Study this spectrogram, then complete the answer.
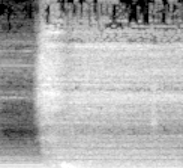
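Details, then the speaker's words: American Standard heat pump ending defrost: sudden loud rush of hissing air and refrigerant, then steady fan and compressor hum as the outdoor unit switches back to heating mode; normal byproduct of heat pumps. "So now the system has switched back to the heating mode, and everything should be heating in the home now."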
